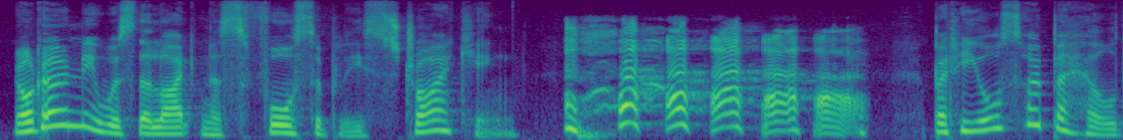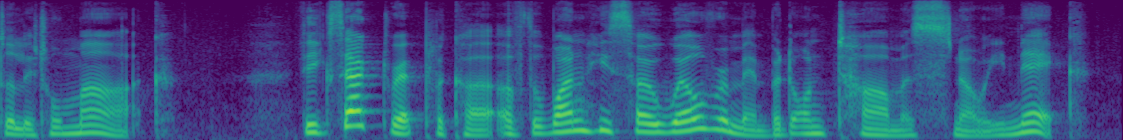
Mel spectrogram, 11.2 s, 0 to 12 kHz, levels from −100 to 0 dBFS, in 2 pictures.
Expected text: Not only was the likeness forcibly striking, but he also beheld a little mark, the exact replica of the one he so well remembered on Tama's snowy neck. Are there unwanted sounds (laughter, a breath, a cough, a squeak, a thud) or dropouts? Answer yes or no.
yes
